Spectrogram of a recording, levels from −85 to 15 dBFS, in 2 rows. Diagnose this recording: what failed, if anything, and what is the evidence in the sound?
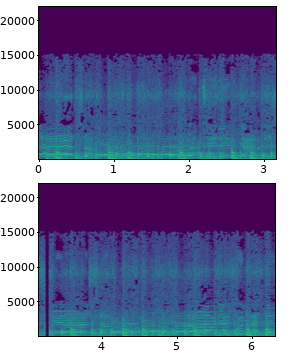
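The failure sits at the codec stage: a gap at a join of encoded pieces. At 3.24 s the sound stops for about 60 ms and resumes at 3.30 s, picking up exactly where it left off, with edges smeared by the codec. Two separately encoded segments were joined without trimming the encoder's start-up delay and last-frame padding. Unlike a network dropout or buffer underrun, nothing is missing from the material, and the silence occurs once, not periodically.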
